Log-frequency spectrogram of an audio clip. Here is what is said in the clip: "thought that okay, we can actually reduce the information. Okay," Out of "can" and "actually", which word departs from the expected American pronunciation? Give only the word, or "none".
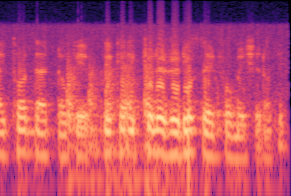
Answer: none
